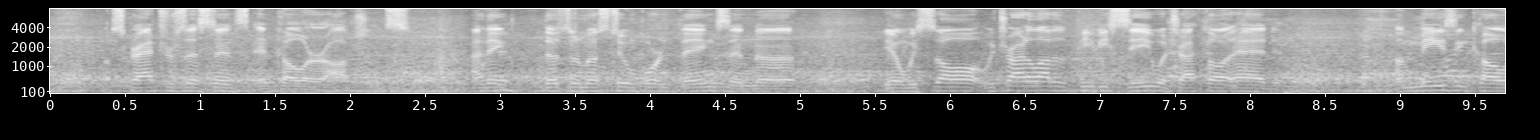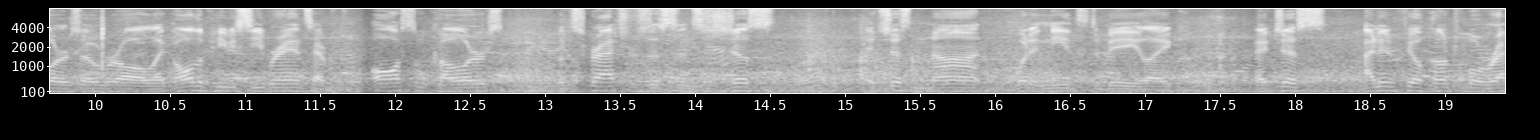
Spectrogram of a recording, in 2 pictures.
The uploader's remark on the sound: Live From Deck Expo 2019. Live from the Deckorators booth in Louisville, Kentucky at Deck Expo 2019.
